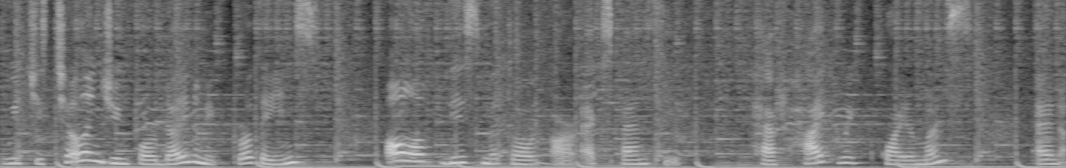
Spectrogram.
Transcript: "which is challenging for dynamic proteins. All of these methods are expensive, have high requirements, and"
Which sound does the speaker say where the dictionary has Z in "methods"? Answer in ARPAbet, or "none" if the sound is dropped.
none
